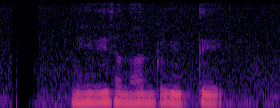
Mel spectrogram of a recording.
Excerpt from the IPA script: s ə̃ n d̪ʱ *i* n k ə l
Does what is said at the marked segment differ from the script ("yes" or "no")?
yes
